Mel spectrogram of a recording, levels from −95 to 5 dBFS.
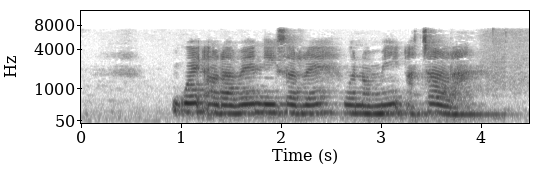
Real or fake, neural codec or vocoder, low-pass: real; none; 7.2 kHz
